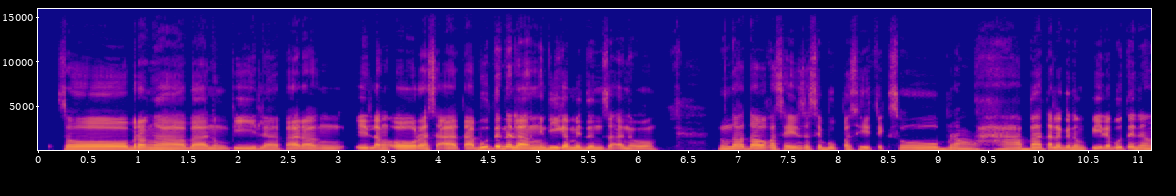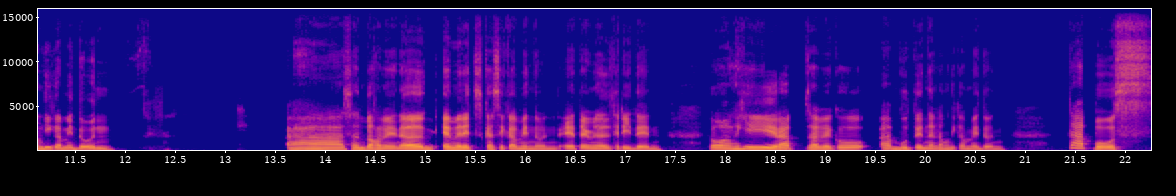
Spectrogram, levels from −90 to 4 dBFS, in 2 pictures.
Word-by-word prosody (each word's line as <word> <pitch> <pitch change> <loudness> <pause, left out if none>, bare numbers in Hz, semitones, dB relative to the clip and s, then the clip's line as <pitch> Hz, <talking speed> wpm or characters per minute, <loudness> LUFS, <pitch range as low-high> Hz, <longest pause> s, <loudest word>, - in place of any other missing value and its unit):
sobrang 160 -1 +3
haba 135 -2 +1
nung 130 -2 -5
pila, 115 -4 -2
parang 135 +1 -2 0.2
ilang 155 0 +1
oras 135 -1 +3
ata, 115 -1 +1
buti 220 +2 +6
na 215 -3 +4
lang 140 -1 +5
hindi 165 +1 +3
kami 160 0 +3
dun 150 0 0
sa 135 - -5
ano 115 0 -4 0.6
nung 190 - -2
nakita 205 0 +2
ko 205 - +2
kasi 180 -8 -4
'yung - - -5
sa - - -6
Cebu 150 -3 -3
Pacific 125 -5 -5
sobrang 180 0 -3
haba 170 +3 -3
talaga 165 -1 0
nung 160 -2 -3
pila, 125 -3 -1
buti 180 +4 0
na 180 +1 -2
lang 190 - -2
'di 185 +1 0
kami 180 -3 -1
dun. 120 -3 -1 1.8
Ah, 175 +1 0
saan 165 -1 -2
ba 155 - +4
kami, 115 -2 0
nag 150 +1 +4
Emirates 160 0 +3
kasi 145 -4 -2
kami 115 -2 -1
nun, 100 -2 -6
eh, 120 - +3
terminal 130 0 -1
3 125 -4 -3
din, 105 -1 -2 0.5
oo, 185 0 +1
ang 190 - -3
hirap 185 -1 +3
sabi 155 -1 +1
ko, 175 +1 -3
ah, 195 -1 -5
buti 150 -2 -3
na 125 - -3
lang 170 +5 -7
'di 135 - -10
kami 110 -5 -7
dun. 110 -1 -8 0.6
Tapos 140 - -1
155 Hz, 165 wpm, -25 LUFS, 130-170 Hz, 1.8 s, buti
